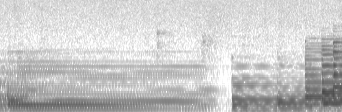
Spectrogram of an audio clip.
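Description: Solo piano playing slow chords. A chord struck just after the start rings and fades for nearly three seconds, breaks off in a brief silence, and new chords are struck near the end.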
